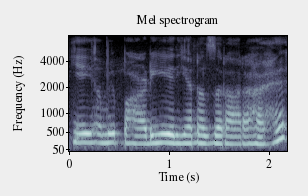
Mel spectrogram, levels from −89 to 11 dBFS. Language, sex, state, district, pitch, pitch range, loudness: Hindi, female, Himachal Pradesh, Shimla, 215 Hz, 200-230 Hz, -14 LUFS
